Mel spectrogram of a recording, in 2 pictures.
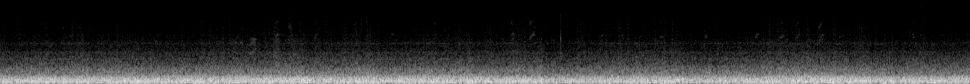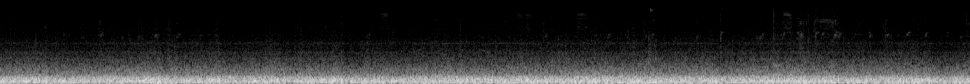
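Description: The turbofan engines of an Airbus A320 roar at takeoff power, heard from inside the cabin.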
